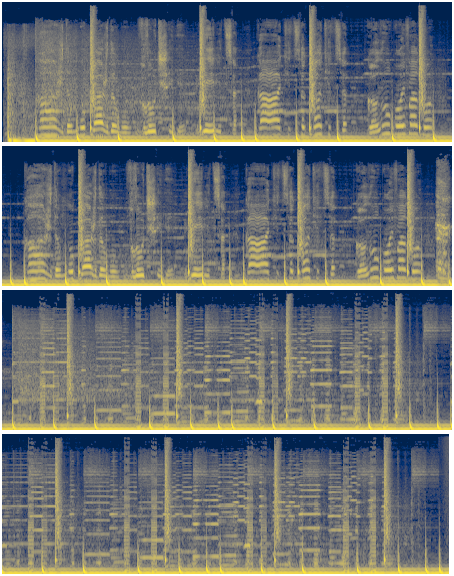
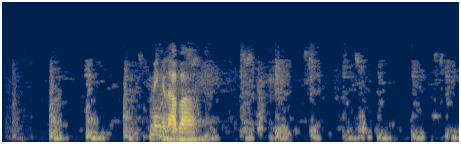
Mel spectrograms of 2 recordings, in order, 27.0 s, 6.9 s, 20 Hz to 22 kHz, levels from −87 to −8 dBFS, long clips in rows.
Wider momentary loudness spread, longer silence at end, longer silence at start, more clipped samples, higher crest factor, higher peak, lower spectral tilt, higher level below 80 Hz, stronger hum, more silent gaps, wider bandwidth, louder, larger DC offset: second, 4 LU vs 23 LU; about the same, 0 s vs 0 s; about the same, 0.05 s vs 0.15 s; neither; second, 14 dB vs 28 dB; about the same, 0 dBFS vs -2 dBFS; second, -4.5 dB/octave vs -7.5 dB/octave; first, -16 dBFS vs -64 dBFS; neither; neither; first, 20 kHz vs 6.8 kHz; first, -15 LUFS vs -26 LUFS; neither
